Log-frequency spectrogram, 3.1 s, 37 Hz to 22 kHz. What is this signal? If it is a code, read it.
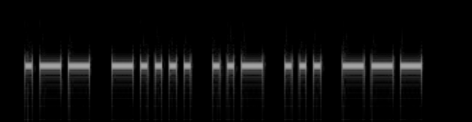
Morse code, heard as a keyed tone, about 25 wpm, 700 Hz. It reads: W6USO
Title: USA Call Signs - 5 Characters - 25wpm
